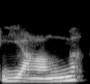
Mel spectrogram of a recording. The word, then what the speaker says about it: yam: to our heart and that is yum y a m but again pronounced Young and again you the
